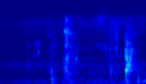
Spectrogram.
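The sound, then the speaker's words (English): Someone chewing almonds, with a few irregular crunchy bites and soft mouth sounds over about a second and a half, fairly quiet and with no talking. “I had some almonds before I started.”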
